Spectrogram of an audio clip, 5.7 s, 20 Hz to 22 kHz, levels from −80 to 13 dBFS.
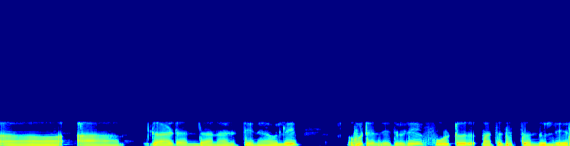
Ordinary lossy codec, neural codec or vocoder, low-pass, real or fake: none; none; 3.6 kHz; real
